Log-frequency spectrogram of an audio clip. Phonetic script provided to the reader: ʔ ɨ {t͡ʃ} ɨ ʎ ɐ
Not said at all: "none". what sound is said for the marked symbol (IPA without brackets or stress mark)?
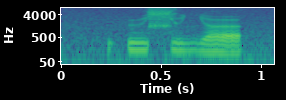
ɕ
